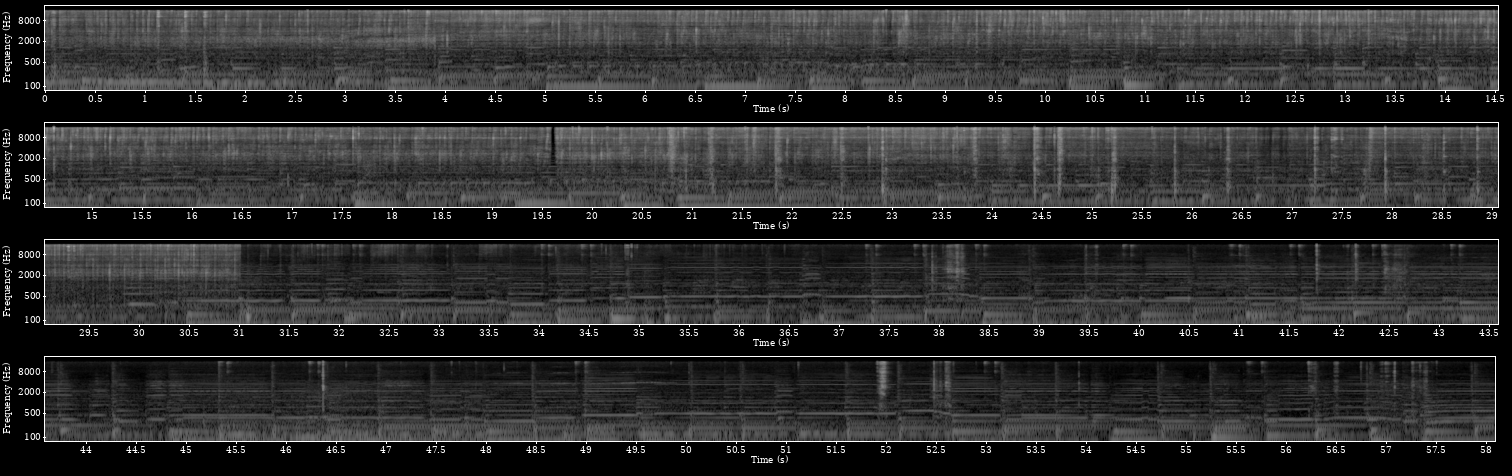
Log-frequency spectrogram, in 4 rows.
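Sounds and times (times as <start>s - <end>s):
squid sizzling in oil: 0.0s - 31.1s.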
